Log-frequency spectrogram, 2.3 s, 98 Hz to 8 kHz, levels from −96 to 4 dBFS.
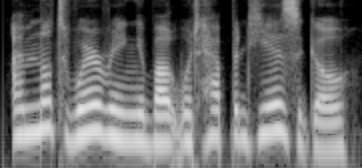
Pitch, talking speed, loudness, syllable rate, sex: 210 Hz, 210 wpm, -16 LUFS, 6.3 syllables/s, female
